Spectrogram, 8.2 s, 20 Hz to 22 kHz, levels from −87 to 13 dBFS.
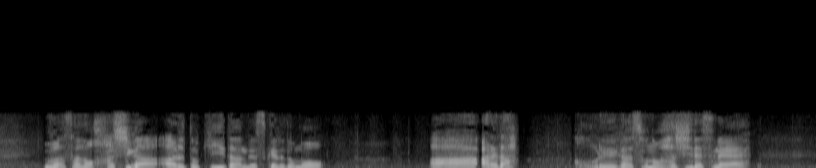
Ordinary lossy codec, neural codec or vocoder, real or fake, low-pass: AAC, 48 kbps; none; real; 7.2 kHz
